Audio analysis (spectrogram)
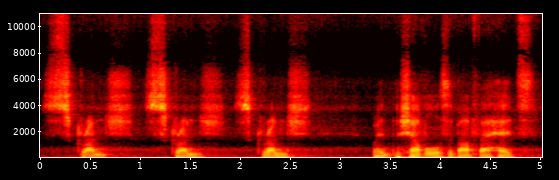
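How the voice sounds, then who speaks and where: A man reads a children's story aloud in a dramatic, expressive way. His voice is creaky and a little husky, and he draws phrases out for suspense. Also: lowish voice, drawn-out words, poor audio. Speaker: storybook reader.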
